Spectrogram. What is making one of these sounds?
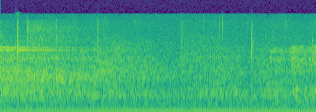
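A volleyball bounces on an indoor court floor.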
